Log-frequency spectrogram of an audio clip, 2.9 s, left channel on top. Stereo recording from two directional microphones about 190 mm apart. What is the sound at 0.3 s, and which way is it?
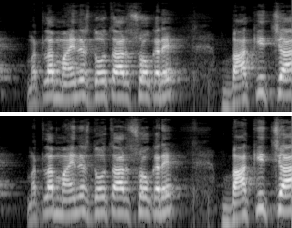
A man's voice, 30° right (ahead or behind).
